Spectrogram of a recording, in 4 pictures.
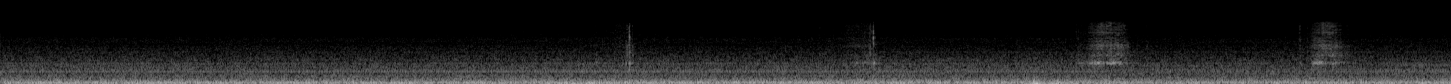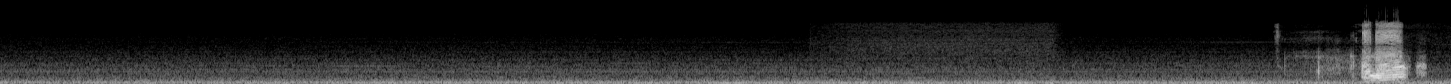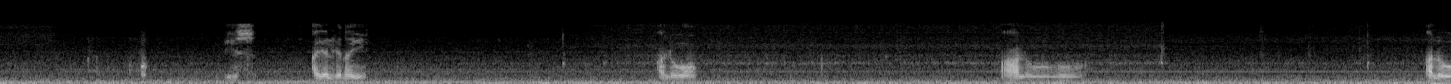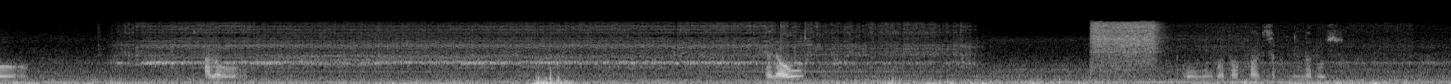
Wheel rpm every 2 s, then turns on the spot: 0, 0, 0, 0, 0, 10, 0, 0, 0, 0, 0, 0, 0, 0, 0, 0, 0, 20, 20, 20, 10, 0, 40, 70, 70, 70, 40, 0, 20.
34-42 56-58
